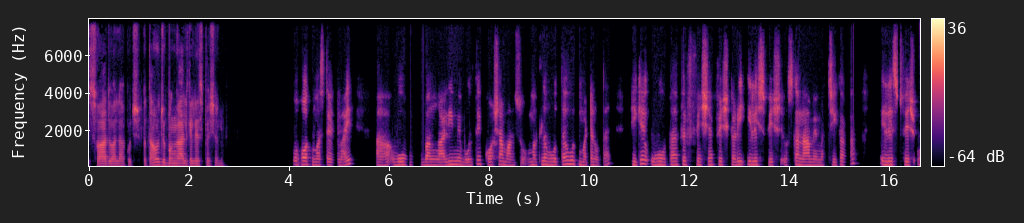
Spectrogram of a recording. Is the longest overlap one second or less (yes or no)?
yes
